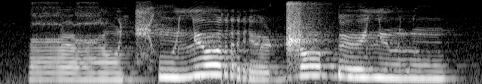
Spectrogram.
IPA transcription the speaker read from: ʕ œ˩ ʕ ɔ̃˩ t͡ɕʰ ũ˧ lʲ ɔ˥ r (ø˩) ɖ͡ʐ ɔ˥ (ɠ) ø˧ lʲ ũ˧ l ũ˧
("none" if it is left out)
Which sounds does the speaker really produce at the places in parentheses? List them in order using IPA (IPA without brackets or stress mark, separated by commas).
ø˩, ɠ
